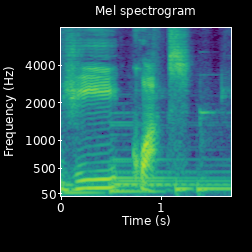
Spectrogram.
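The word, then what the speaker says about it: GQuuuuuuX: the stream elements for a dollar how to pronounce Gundam G quacks gqu G quacks G it's gqu I still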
